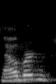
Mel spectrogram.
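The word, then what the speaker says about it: Haliburton: Like Halliburton, I mean, is it Halliburton or Hiliburton? I don't know how to pronounce Halliburton, it. It's Halliburton.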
